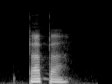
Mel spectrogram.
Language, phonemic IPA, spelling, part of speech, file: French, /pa.pa/, papa, noun, Fr-papa.ogg
- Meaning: 1. papa, a child's father; also as form of address: dad, daddy 2. pops, any man of roughly fatherly age and appearance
